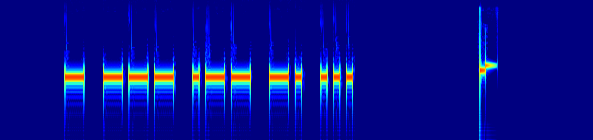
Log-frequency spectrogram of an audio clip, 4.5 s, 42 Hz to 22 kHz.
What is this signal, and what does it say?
Morse code, heard as a keyed tone, about 25 wpm, 700 Hz. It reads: TOWNS
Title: Sentences from Top 1000 Words - Review Part 6 - New Word Drill - 25wpm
